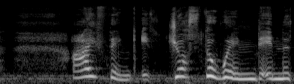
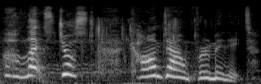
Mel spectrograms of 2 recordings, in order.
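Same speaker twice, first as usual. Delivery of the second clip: panting, raised voice; out of breath; 2 semitones higher than usual. Acted. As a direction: gasp it out after running upstairs. Catching breath after running upstairs.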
